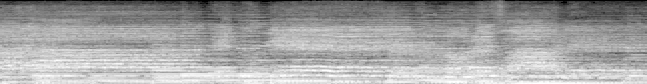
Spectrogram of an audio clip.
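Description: A church congregation singing a hymn together, many voices in sustained, held notes.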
